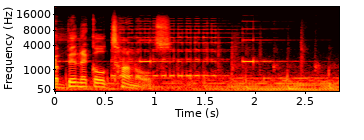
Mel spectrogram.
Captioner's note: beeps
